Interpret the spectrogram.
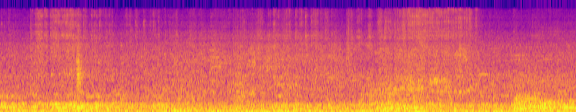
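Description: Long freight train of flatcars carrying circus trailers rolling past: a steady low rumble of steel wheels on the rails.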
